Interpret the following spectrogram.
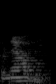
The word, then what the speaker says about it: Rinaldi: So it's actually pronounced Rinaldi, but Rinaldi, yeah, that's okay.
